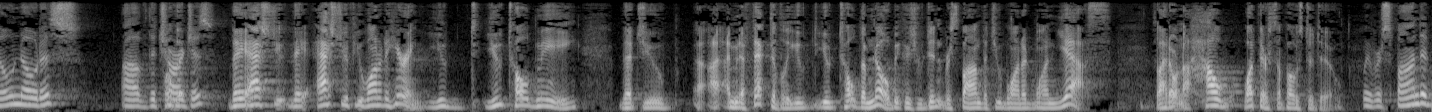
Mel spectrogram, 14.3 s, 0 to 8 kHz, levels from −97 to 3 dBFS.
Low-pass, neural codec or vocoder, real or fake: 7.2 kHz; none; real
